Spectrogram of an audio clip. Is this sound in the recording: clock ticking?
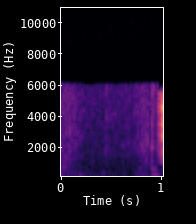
yes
